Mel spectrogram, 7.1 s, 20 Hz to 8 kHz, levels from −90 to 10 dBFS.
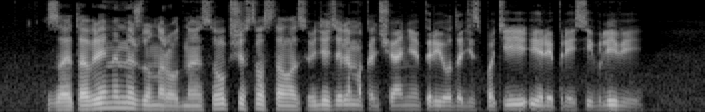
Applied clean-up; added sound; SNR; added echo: none; none; none; none.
